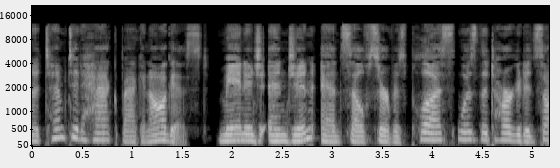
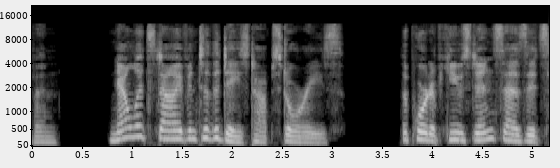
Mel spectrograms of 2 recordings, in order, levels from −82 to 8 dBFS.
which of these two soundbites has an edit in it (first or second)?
first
